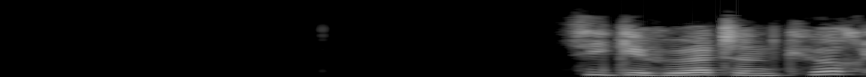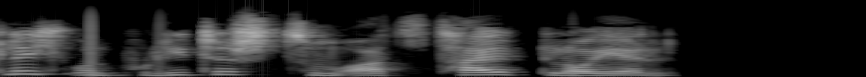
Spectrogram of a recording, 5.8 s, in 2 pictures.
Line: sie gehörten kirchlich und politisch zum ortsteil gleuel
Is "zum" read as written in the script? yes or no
yes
